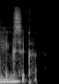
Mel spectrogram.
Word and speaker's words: HEXACO: Hexaco.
